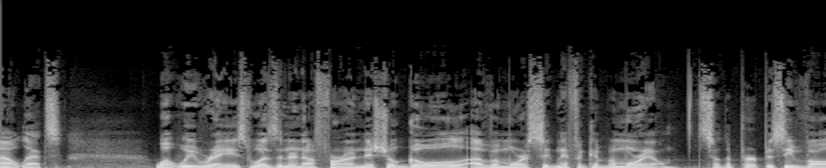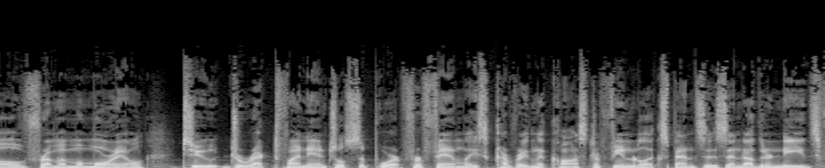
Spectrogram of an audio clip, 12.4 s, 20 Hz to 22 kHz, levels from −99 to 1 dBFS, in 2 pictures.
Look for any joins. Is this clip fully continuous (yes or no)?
yes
